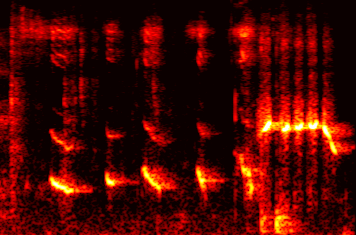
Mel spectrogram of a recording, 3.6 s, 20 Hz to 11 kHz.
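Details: Black-and-white male Siberian Husky puppy, born 7 October 2020 at a Moscow kennel, nervous and trembling while filmed in November: a series of short descending whimpers, then a higher, wavering whine, rising near the end.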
